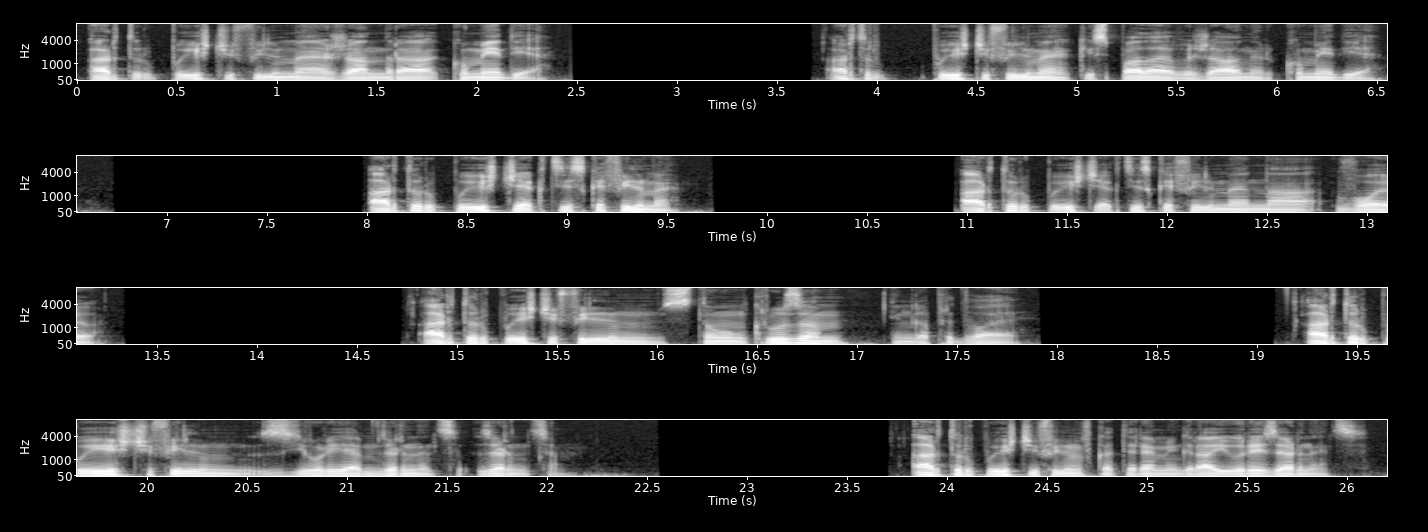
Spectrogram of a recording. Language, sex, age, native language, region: Slovenian, male, 18-29, Slovenian, Drava region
